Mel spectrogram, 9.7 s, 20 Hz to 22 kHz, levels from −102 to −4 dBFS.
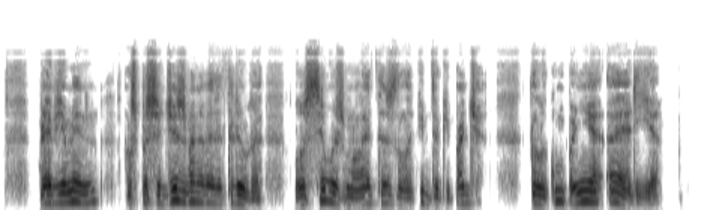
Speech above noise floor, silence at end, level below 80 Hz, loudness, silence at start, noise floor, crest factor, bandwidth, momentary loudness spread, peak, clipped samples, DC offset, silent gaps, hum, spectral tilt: over 63 dB; 0.95 s; -74 dBFS; -27 LUFS; 0.05 s; under -90 dBFS; 20 dB; 9.8 kHz; 13 LU; -8 dBFS; under 0.1%; under 0.1%; none; none; -4.5 dB/octave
